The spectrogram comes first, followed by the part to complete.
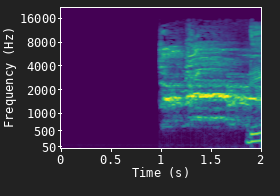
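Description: A rooster crowing, one long high call that starts abruptly about a second in after near silence.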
